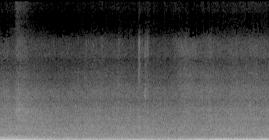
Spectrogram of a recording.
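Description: Traffic rumbles steadily along a wet street.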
